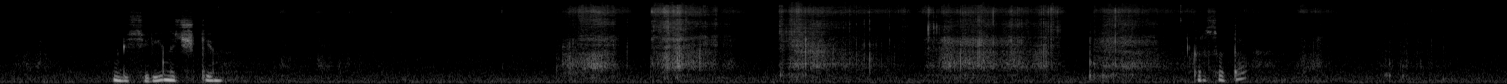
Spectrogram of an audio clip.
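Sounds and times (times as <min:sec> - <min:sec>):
beads rustling: 0:05.6 - 0:14.6.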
